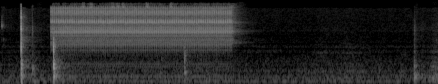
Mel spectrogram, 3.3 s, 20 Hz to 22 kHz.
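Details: Fuel injector driven by AllSun EM276 injector tester, mode 3 (3.5 ms pulse width, 100 pulses): fast, even buzzing tick for about a second and a half, crisp and uniform, then stops cleanly; injector firing normally.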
